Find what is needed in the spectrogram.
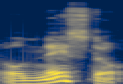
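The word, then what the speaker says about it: honesto: generous all nice though remember the H is silent onest Oh honest so lots of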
